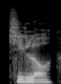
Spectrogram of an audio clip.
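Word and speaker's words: κιλό: English or in German you would say kilo So this is just to help you a little with with the pronunciation. But remember it's not kyo or anything like that. The e is always an e sound like an inside and the o is always an o sound.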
